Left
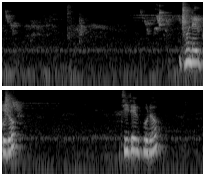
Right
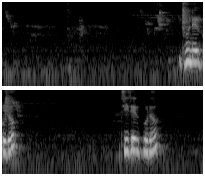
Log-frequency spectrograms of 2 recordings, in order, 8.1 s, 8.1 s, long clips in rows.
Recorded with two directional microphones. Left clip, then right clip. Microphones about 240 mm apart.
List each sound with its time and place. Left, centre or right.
3.6 s speech: right
6.3 s speech: right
